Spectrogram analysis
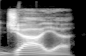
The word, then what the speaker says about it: Jia: My surname is Ja. J I A Ja. President Ja.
